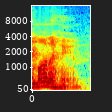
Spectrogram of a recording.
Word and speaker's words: Monaghan: Yeah, Monaghan. – So for those of you who watch Gotham... – You gotta get your, like, kind of Gaelic, Scottish, Irish pronunciation.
